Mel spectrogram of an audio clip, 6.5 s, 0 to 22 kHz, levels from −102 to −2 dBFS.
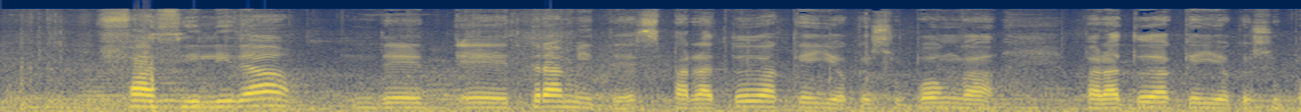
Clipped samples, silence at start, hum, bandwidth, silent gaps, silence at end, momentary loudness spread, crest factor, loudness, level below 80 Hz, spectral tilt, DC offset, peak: under 0.1%; 0 s; none; 16 kHz; none; 0 s; 10 LU; 14 dB; -15 LUFS; -28 dBFS; -5 dB/octave; under 0.1%; 0 dBFS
